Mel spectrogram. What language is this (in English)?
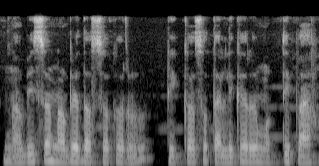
Odia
